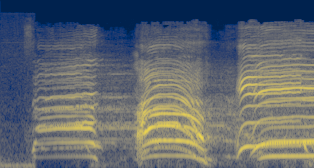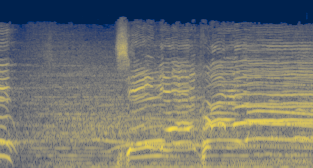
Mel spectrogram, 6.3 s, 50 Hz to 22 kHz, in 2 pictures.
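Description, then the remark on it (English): A large crowd at Taipei 101 in Taipei shouts together in loud, rhythmic bursts, counting down to midnight on New Year's Eve, then breaks into sustained cheering and whooping as fireworks are launched from the skyscraper, continuing to the end. “The crowd counts down to midnight and fireworks burst from Taipei 101.”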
